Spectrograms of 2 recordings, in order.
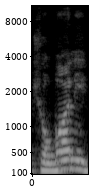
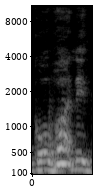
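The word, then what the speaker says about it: Chobani: İşte bazılarına göre Çobani diye okunuyor. Bazılarına göre Kobani diye okunuyor ama genelde Çobani diye söylüyorlar.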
